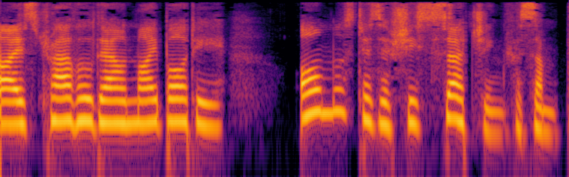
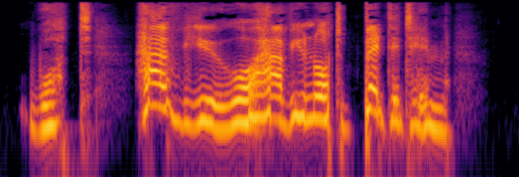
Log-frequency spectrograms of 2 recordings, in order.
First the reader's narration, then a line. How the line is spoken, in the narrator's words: she hisses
